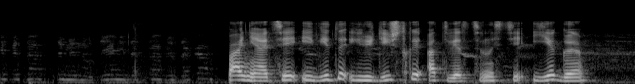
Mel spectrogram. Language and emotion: Russian, neutral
